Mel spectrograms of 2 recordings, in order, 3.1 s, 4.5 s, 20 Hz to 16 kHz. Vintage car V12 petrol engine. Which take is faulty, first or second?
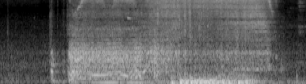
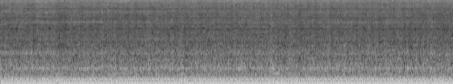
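second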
